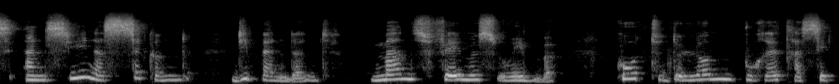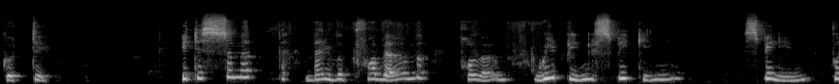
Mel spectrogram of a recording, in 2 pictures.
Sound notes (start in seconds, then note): 6.1 speaking french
